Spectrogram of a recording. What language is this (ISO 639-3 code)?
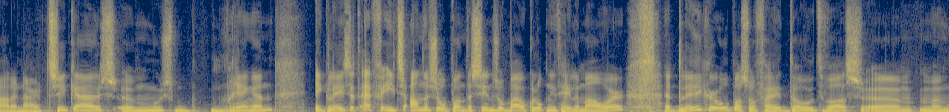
nld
